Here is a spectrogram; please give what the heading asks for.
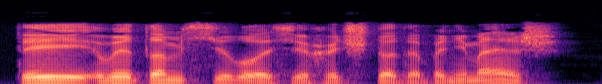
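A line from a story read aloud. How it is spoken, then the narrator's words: Gloomy question. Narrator (Russian): мрачно спросил аферист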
